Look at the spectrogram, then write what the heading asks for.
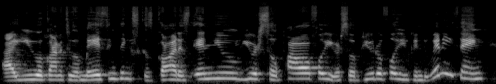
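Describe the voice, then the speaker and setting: Animated woman from the Bahamas. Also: on the high side, quick pace. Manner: animated, expressive storytelling with faith references. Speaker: guest author and confidence coach. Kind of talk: conversational interview.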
